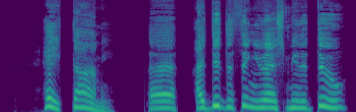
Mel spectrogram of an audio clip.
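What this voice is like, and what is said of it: 1970s New York accent. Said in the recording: “It'll be that New York. It'll be like a 70s Serpico accent ... It's either 70s New York”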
